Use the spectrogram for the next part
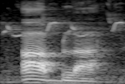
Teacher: One, that if you have a word that ends in N, S, or vowel, now that's typically a word where the natural stress, that is the most stressed syllable in the word, regardless of accent mark, that stress will end up on the second to last syllable of the word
